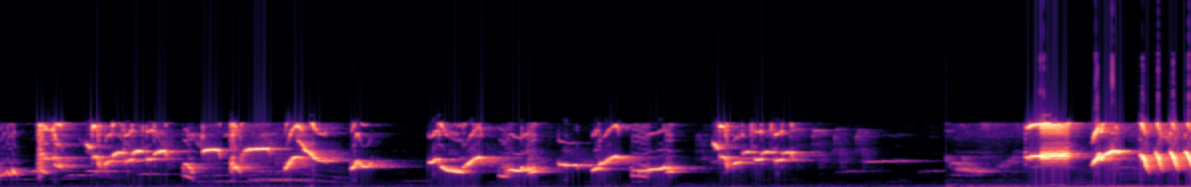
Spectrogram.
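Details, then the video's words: Oriental magpie-robin in full, rich-filled song, used to fire up other magpie-robins. Varied whistled phrases, rising and falling slurs and scratchy notes follow quickly. Near the end, louder sharp chirps and a buzzy trill sound over low background noise. "MASTERAN KACER GACOR ISIAN MEWAH ‼️ - AMPUH BIKIN KACER LAIN CEPAT PANAS"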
